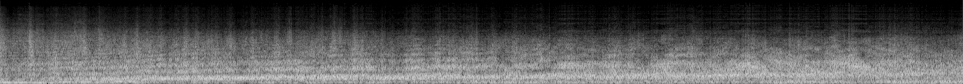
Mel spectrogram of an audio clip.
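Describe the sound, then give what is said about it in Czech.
Loud, steady jet roar of a Boeing 737-8 MAX airliner in flight, a broad rumbling engine noise that holds level for the whole stretch with no voices over it. “už došlo k tomu oddělení a Boeing nám míří směrem na jižní navigaci”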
